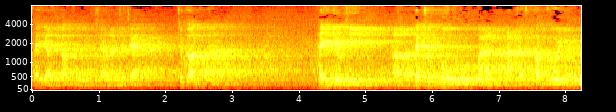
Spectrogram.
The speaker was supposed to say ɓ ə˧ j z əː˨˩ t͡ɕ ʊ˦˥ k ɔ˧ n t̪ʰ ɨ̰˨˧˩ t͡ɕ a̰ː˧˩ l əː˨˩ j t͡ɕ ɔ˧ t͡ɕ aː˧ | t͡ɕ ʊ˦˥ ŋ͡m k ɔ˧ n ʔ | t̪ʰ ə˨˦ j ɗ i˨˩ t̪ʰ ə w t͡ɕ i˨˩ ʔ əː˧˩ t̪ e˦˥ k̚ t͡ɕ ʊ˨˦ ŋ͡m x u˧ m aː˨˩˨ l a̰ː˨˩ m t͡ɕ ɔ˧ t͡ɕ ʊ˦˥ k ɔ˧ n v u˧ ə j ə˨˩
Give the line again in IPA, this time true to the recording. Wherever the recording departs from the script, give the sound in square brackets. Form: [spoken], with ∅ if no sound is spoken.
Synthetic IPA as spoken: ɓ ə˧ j z əː˨˩ t͡ɕ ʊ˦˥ k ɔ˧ n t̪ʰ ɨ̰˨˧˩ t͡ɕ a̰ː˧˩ l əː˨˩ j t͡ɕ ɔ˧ t͡ɕ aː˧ | t͡ɕ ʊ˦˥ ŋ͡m k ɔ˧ n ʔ | t̪ʰ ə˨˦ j ɗ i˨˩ [∅] ə w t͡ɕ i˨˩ ʔ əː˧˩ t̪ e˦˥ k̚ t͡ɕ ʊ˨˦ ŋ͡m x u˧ m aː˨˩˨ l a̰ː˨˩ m t͡ɕ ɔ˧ t͡ɕ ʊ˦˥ k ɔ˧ n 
